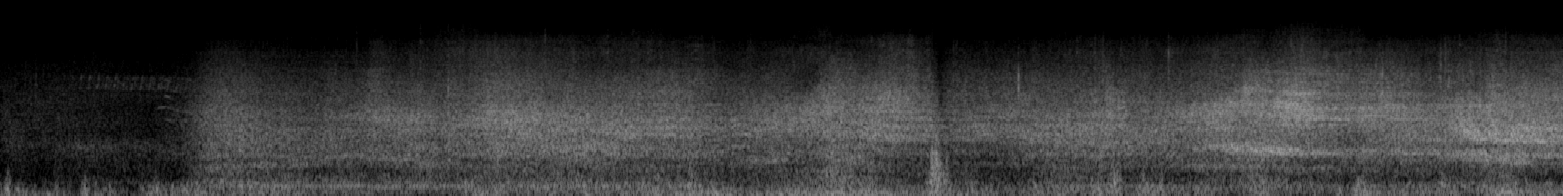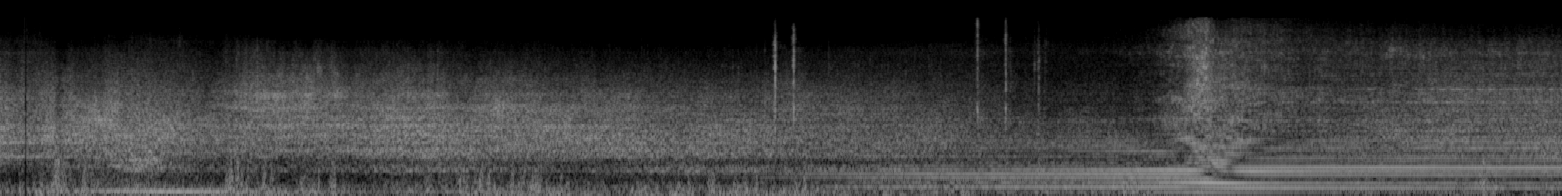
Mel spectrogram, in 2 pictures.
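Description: Wind rushing over the microphone of a moving bicycle, with road traffic going by. Over the last few seconds a motorcycle's engine drone grows louder, peaks about three-quarters of the way through and drops in pitch as it overtakes.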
